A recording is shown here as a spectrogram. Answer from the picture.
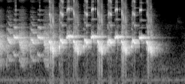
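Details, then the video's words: Lure song of a prolific sooty-headed bulbul meant to make other bulbuls respond: busy rolling phrases of warbled, bubbling notes repeated about twice a second, fading out into silence at the end. "Trucukan Bahan, Ombyokan Langsung Nyaut Dengar Suara Trucukan Gacor ini"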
